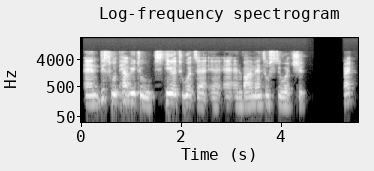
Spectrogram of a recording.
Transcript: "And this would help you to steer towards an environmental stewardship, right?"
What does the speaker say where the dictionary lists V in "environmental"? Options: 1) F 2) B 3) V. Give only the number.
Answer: 3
